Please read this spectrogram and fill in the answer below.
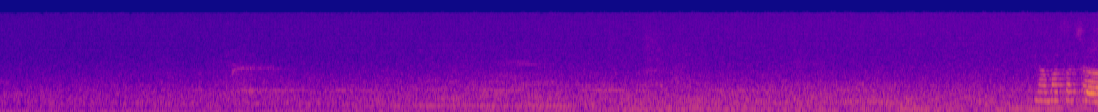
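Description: Steady background hiss of room noise with a low hum underneath that gets a little stronger about halfway through, and a few faint, brief tones.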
